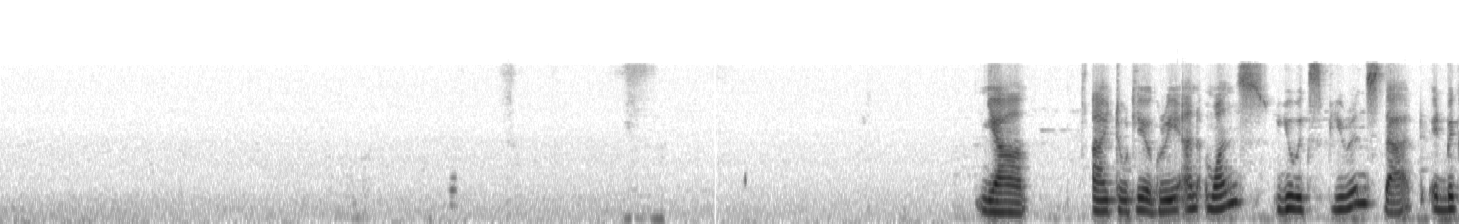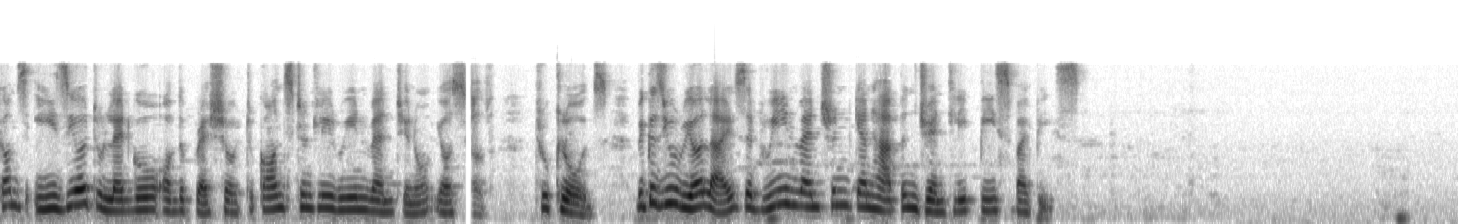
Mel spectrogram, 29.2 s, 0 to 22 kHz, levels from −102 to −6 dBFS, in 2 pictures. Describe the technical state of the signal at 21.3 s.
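At 21.3 s the speech is intact, carried by G.722 wideband telephone coding at 64 kbit/s, which keeps the sound clear up to about 7 kHz with at most a faint hiss in the upper band.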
